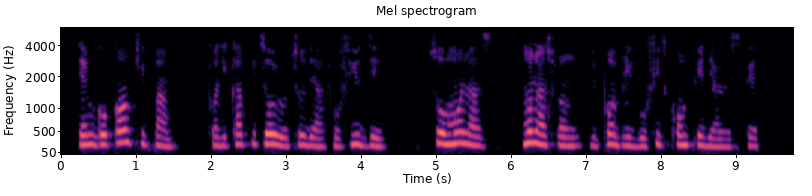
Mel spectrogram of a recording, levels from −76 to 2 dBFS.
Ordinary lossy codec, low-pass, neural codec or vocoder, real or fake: none; 5.4 kHz; codec, 16 kHz, 4 kbps, FreqCodec, smaller model; fake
